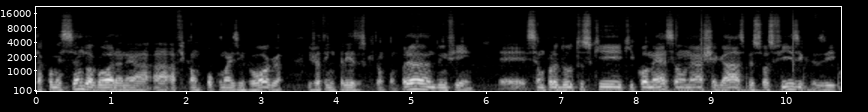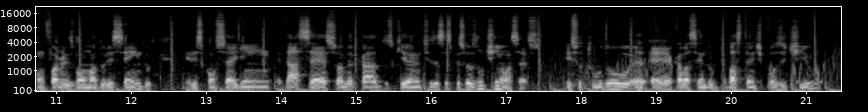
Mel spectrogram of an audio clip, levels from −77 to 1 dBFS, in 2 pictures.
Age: 20-39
